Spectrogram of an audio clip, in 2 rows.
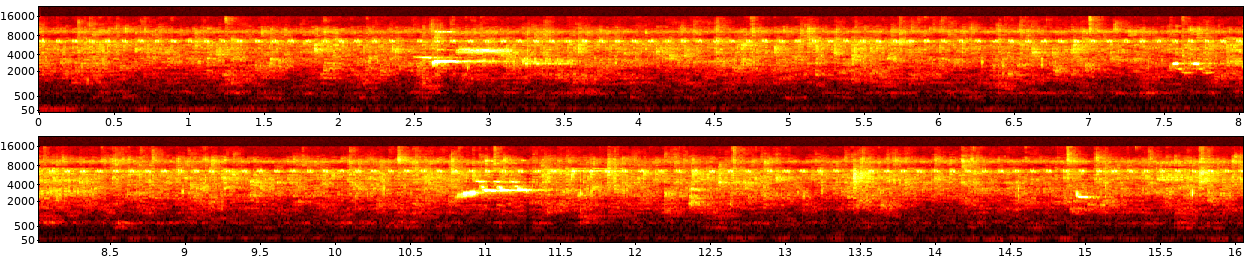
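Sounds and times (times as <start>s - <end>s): pulsing high insect trill: 0.0s - 16.0s
bird chirps: 2.5s - 3.6s, 7.5s - 8.2s, 10.8s - 11.7s.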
